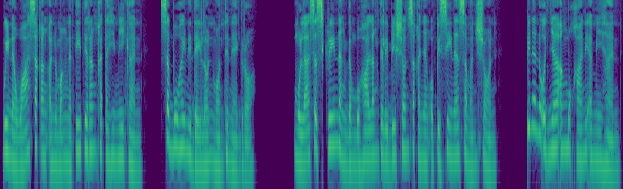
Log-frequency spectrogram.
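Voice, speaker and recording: Low-voiced woman narrating drama, dry sound. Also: warm tone, no room sound. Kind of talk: dramatic scripted storytelling.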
